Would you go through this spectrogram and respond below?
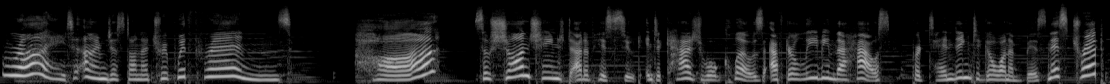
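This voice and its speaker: A woman's voice: a little high, very animated, a little slow, soft background music. A woman voicing a vengeful betrayed wife in a story, sarcastic and scolding. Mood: mock surprise.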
